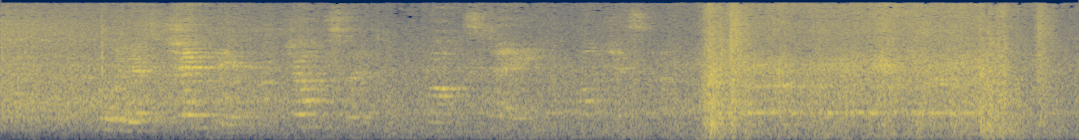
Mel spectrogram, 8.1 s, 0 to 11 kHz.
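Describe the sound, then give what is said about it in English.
Interior of a moving passenger train, the 909 train to Colchester in Essex: a steady rumbling hum with rattles and clacks, a sharp jolt partway through, and muffled voices murmuring faintly in the background. “Fingringhoe is in Essex, and on board the 909 train to Colchester, I have time to conduct some conscientious, in-depth research on my destination.”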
